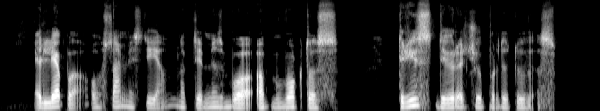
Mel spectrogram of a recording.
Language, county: Lithuanian, Vilnius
